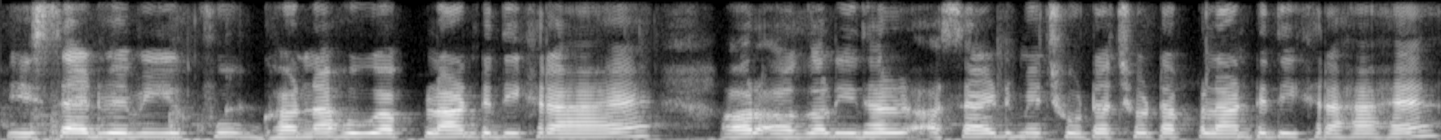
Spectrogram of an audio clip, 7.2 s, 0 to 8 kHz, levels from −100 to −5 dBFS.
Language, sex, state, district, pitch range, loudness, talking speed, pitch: Hindi, female, Bihar, West Champaran, 215-225 Hz, -18 LUFS, 185 wpm, 220 Hz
